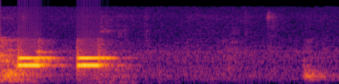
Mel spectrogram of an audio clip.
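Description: Two short telephone keypad tones in quick succession in the first second, the same two-tone pitch both times, as if one key were pressed twice.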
